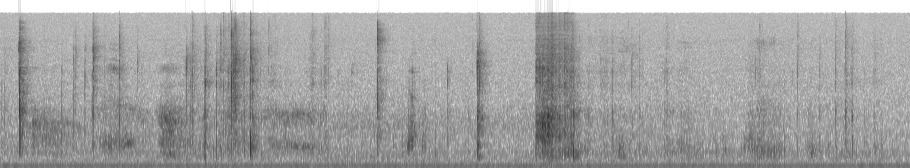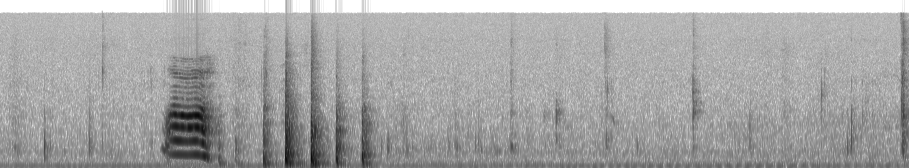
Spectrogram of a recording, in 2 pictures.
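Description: A puffed snack stick being eaten out of a crinkly foil wrapper: scattered small chewing and wrapper sounds, a short hummed "mm" a little past halfway, then a quick run of loud crunches.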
